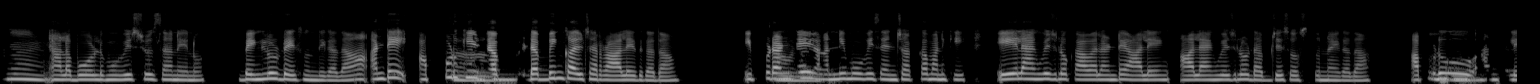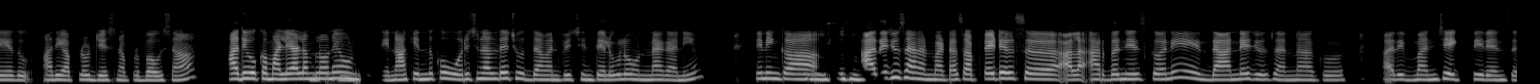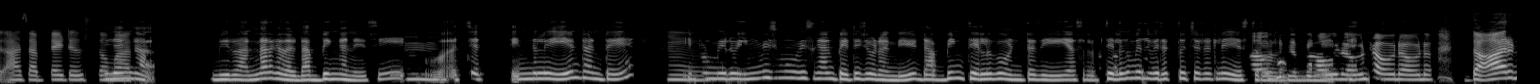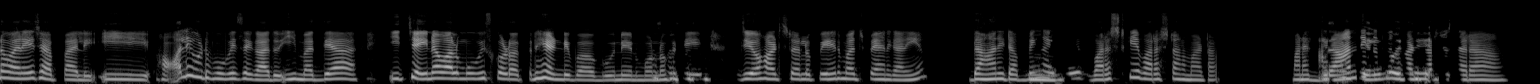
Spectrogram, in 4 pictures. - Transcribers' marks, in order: in English: "మూవీస్"; in English: "డబ్ డబ్బింగ్ కల్చర్"; in English: "మూవీస్"; in English: "లాంగ్వేజ్‍లో"; in English: "లాంగ్వేజ్‍లో డబ్"; in English: "అప్లోడ్"; in English: "సబ్‌టైటిల్స్"; in English: "ఎక్స్‌పీరియన్స్"; in English: "సబ్‌టైటిల్స్‌తో"; in English: "డబ్బింగ్"; in English: "మూవీస్"; in English: "డబ్బింగ్"; unintelligible speech; laughing while speaking: "అవునవునవునవును"; in English: "డబ్బింగ్"; other background noise; in English: "హాలీవుడ్"; in English: "మూవీస్"; giggle; in English: "జియో హాట్‌స్టార్‌లో"; chuckle; in English: "డబ్బింగ్"
- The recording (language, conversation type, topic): Telugu, podcast, స్ట్రీమింగ్ వేదికలు ప్రాచుర్యంలోకి వచ్చిన తర్వాత టెలివిజన్ రూపం ఎలా మారింది?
